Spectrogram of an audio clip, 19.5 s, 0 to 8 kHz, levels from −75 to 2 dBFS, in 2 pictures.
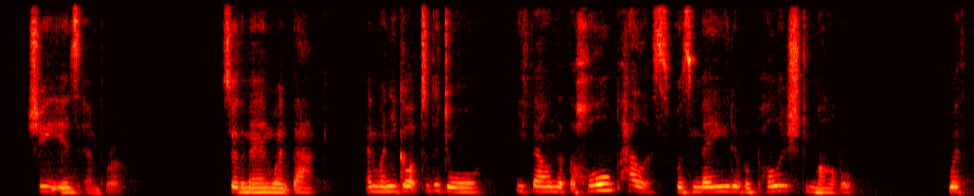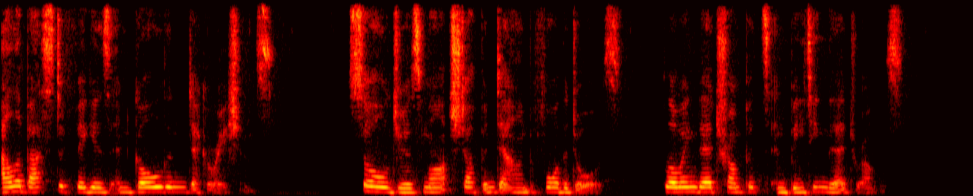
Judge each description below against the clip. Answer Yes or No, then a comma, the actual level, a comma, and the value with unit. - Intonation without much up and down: Yes, narrow, 2.3 semitones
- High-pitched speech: Yes, high, 195 Hz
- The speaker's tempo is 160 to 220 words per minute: No, average, 145 wpm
